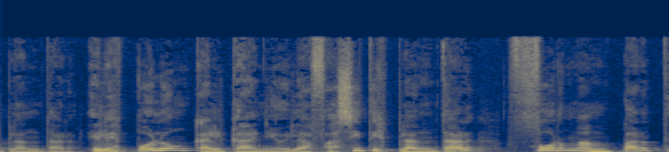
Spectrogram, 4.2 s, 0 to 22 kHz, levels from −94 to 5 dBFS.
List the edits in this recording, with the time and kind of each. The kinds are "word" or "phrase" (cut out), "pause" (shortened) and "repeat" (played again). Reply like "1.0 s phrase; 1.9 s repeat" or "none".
none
